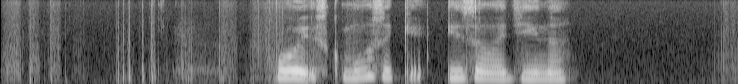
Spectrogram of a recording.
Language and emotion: Russian, sad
